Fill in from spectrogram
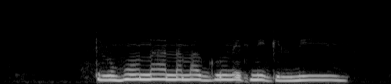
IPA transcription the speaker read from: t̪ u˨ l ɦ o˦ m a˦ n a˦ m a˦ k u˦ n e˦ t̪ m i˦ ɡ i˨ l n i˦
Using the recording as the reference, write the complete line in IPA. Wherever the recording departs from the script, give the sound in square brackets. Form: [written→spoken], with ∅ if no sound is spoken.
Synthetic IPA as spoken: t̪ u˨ l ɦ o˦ [m→n] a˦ n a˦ m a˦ [k→ɡ] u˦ n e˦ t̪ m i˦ ɡ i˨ l [n→m] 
